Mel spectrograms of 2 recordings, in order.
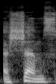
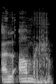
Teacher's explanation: as the sun is الشمس, which has the gemination, and the moon is القمر, which keeps the /l/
